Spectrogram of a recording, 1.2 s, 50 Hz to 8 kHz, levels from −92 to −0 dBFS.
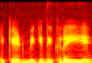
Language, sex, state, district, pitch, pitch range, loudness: Hindi, female, Bihar, Samastipur, 230 Hz, 220-240 Hz, -15 LUFS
